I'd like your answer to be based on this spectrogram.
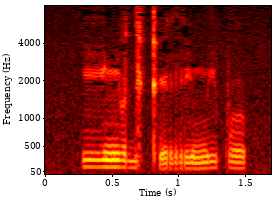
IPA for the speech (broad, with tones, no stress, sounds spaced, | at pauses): iː˦ ɲ ʊ˦ d ɪ˨ kʼ ɪ˨ r i˨ m i˦ p ʊ˦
